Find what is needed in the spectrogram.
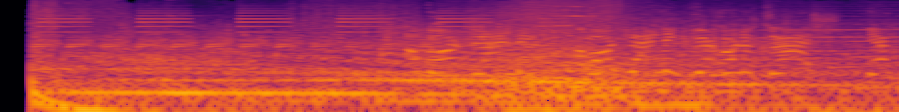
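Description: Film trailer soundtrack: a steady low drone with music for about the first two seconds, then a voice speaking over it.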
